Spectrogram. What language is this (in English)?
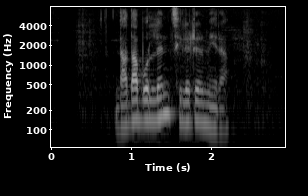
Bangla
